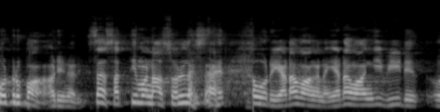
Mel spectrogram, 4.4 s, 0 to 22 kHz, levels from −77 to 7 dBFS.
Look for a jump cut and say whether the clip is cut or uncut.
cut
